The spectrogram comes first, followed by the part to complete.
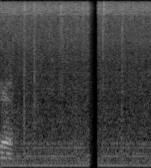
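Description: Diced smoked pork belly and onion frying in a pan, a steady sizzle. The sound cuts out completely for a moment about a second and a half in.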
